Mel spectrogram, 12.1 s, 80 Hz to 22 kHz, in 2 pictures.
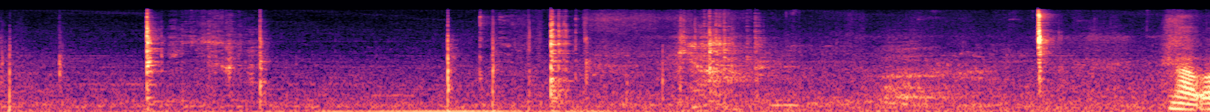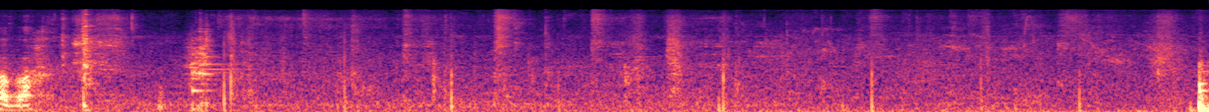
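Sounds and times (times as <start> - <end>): metal utensils clinking on pots: 2.5 - 4.0, 6.4 - 7.3.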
